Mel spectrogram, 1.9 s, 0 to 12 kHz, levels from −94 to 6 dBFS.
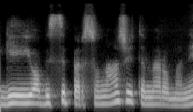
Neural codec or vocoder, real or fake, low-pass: codec, 24 kHz, 0.9 kbps, DualCodec; fake; 10.8 kHz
